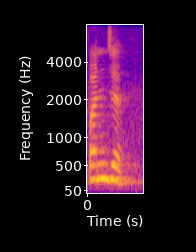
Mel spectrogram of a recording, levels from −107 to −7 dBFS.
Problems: none marked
